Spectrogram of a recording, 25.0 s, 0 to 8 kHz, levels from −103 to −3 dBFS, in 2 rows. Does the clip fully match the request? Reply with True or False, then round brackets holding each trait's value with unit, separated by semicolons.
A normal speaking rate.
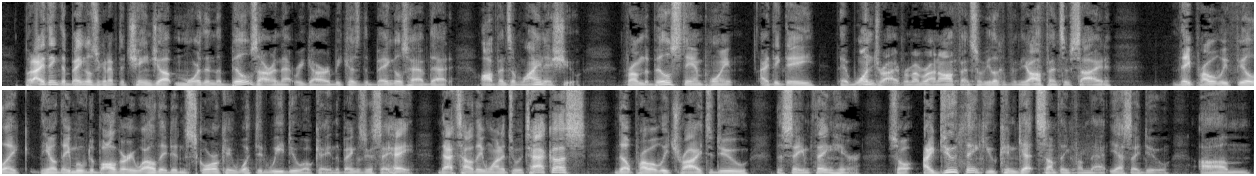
False (260 wpm)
